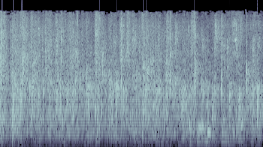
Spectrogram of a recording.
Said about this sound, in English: So, um, we have a round of applause for Nick Cohen.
